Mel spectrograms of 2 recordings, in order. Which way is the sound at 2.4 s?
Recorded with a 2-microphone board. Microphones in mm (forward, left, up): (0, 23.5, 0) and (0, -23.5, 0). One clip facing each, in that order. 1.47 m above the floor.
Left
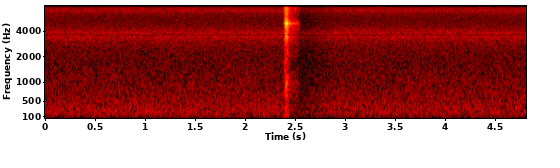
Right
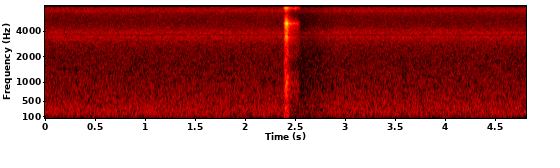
5° right (ahead or behind).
